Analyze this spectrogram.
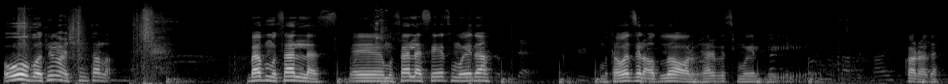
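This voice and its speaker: Young Egyptian man, gamer doing live let's-play commentary, rapid-fire and a bit high-pitched, breaks into startled yelps, faint hiss behind. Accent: Egyptian Arabic. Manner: jumpy, yelps and shouts when startled.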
